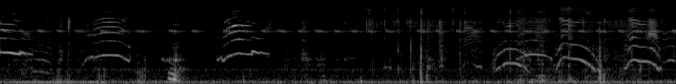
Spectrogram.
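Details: Newborn kittens beside a mother cat asking for help give scattered high, bowed meows, several overlapping near the end, with clicks and a low hum underneath.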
